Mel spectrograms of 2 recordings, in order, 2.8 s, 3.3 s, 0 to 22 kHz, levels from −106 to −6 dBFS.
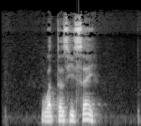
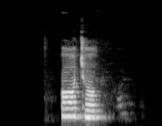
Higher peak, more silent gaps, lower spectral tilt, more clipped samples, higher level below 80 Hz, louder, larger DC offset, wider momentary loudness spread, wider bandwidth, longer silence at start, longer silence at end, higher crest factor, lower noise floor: first, 0 dBFS vs -4 dBFS; neither; second, -3.5 dB/octave vs -5.5 dB/octave; neither; first, -56 dBFS vs -74 dBFS; first, -15 LUFS vs -19 LUFS; neither; first, 14 LU vs 7 LU; first, 16.5 kHz vs 7.8 kHz; second, 0.85 s vs 1.25 s; second, 0.95 s vs 1.2 s; about the same, 20 dB vs 20 dB; about the same, -66 dBFS vs -67 dBFS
